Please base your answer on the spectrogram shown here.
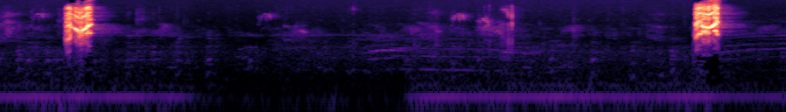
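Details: Green-cheeked conure giving two short, harsh, broadband squawks about four and a half seconds apart, with a low steady hum in the background between calls.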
